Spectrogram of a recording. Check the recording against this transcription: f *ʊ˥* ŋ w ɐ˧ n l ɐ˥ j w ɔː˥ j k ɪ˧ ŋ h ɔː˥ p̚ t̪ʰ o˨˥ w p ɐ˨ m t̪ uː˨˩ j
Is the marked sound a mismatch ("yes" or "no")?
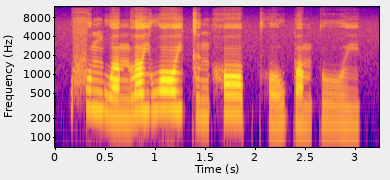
no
